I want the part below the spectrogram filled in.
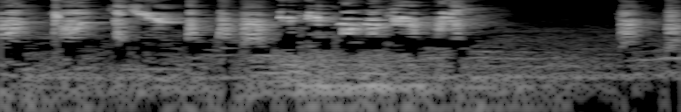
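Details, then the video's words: Black siskin singing vigorously in a high voice: a fast, dense run of bright, high twittering notes and buzzy trills lasting about two seconds, then a brief silence and two short, sharp chirps. "black siskin gacor suara tinggi!"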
